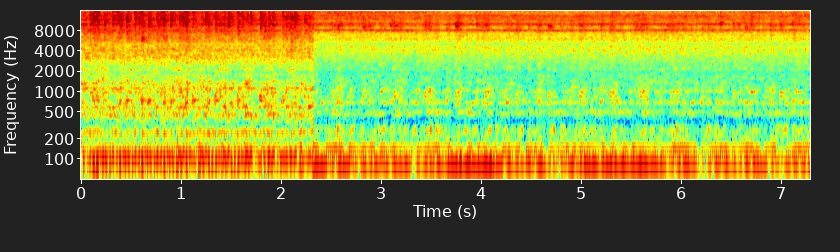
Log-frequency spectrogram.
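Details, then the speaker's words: Chevelle LS turbo build first start on Holley Terminator X, closed loop, fuel pressure 60 psi, 31% fuel correction: deep uneven shaky idle, rough idle because the tune is unfinished. "all right closed loop it's pulling 31 of fuel pretty shaky it needs to be tuned further obviously"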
